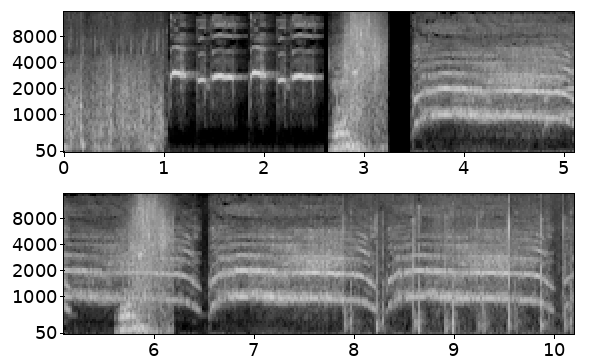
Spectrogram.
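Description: Cartoon sound effects: a quick run of short high chirps and a loud burst, then a held, high wailing scream that drops in pitch as it ends, repeated about four times, with a second burst between and rapid ticking under the last screams.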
